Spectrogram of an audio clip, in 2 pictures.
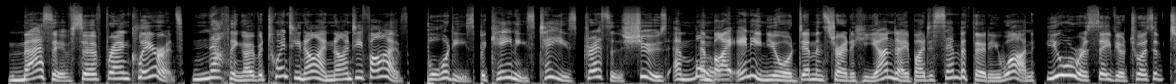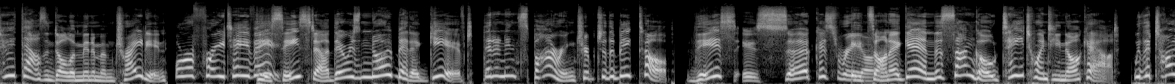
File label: Hard Sell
